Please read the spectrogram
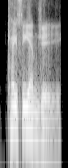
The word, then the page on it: KCMG: British English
